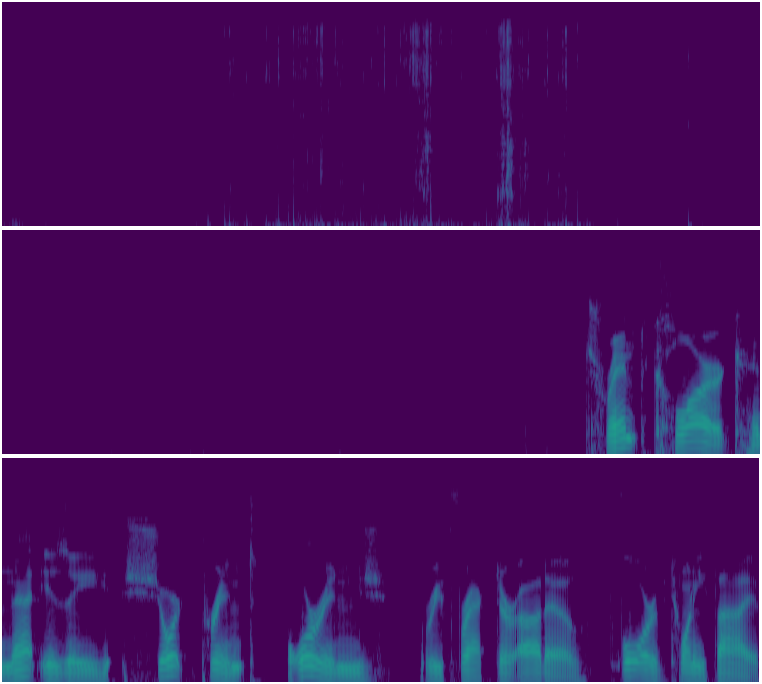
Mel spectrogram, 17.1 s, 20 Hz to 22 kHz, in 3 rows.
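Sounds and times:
wrapper tearing and crinkling: 0:01.4 - 0:04.7.

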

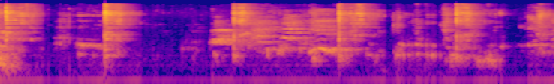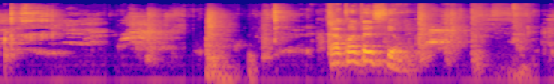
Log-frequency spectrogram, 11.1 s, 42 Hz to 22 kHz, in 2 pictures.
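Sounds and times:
metal spoon scraping glass bowl: 0:00.0 - 0:00.4, 0:03.4 - 0:03.8, 0:04.4 - 0:06.2
chewing: 0:03.4 - 0:06.2, 0:08.1 - 0:08.8.

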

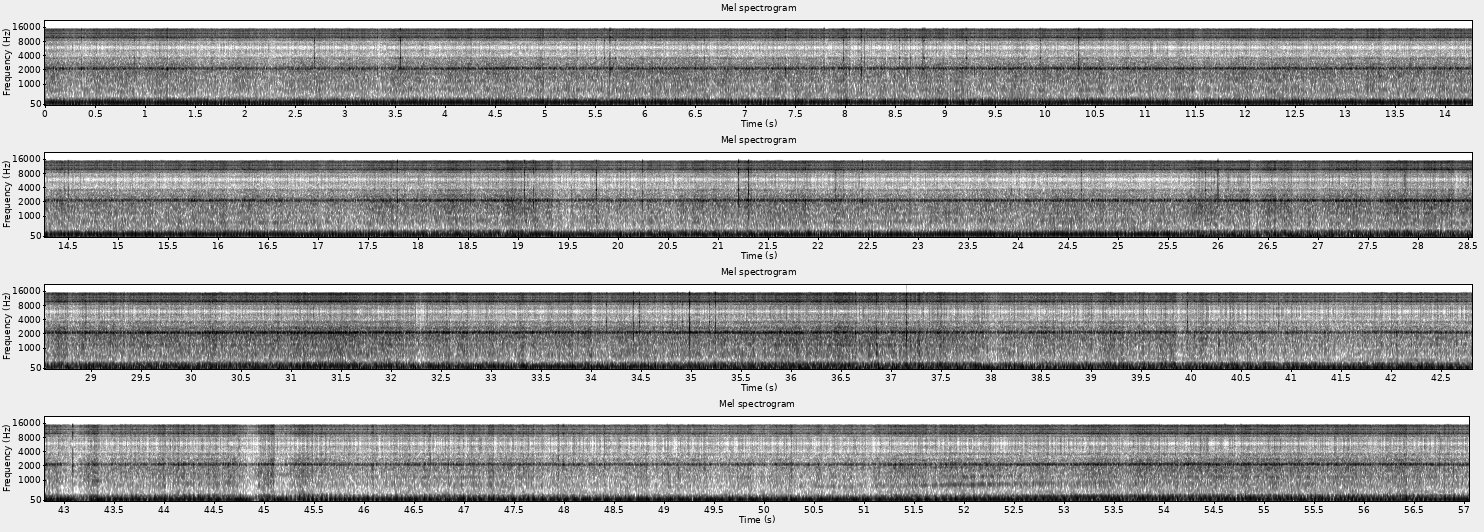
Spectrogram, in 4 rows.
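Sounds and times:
car engine at low revs: 0:00.0 - 0:57.0
road and wind noise: 0:00.0 - 0:57.0
steady high whine: 0:00.0 - 0:57.0.

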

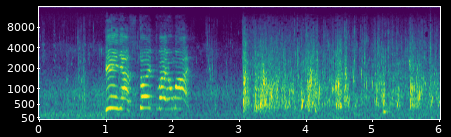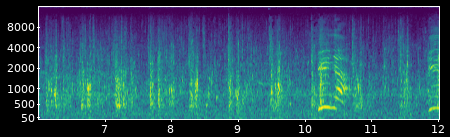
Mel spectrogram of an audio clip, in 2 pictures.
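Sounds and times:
swimming strokes splashing water: 0:02.4 - 0:12.0.

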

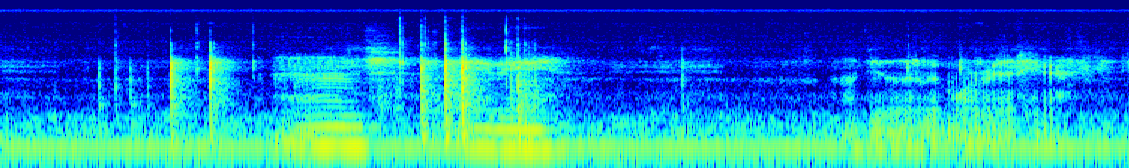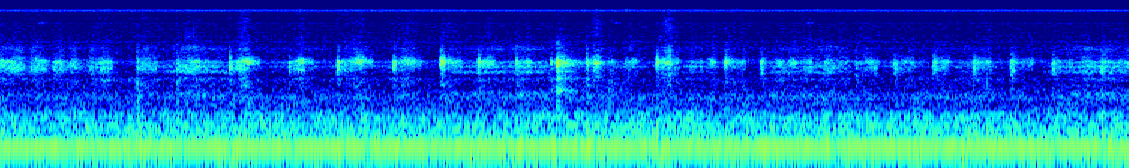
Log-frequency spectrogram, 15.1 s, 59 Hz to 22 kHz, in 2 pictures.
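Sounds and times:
steady low hum: 0:00.0 - 0:15.0
paintbrush strokes on canvas: 0:06.0 - 0:15.0.

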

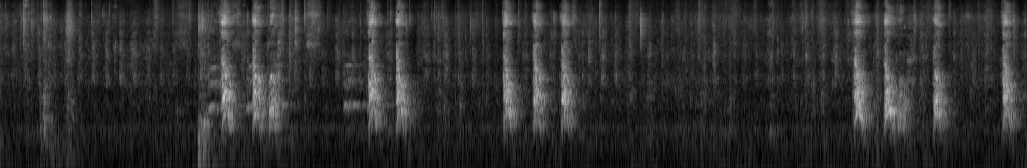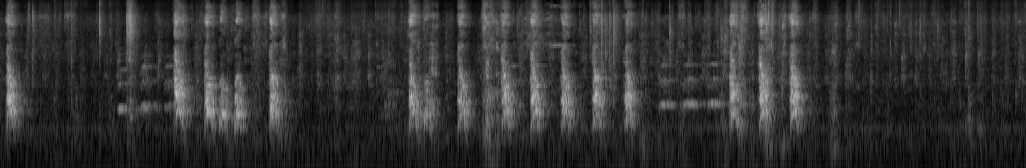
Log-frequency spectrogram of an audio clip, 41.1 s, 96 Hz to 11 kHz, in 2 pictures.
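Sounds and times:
dogs barking: 0:04.0 - 0:05.9, 0:06.8 - 0:08.5, 0:09.9 - 0:12.0, 0:16.9 - 0:21.4, 0:22.4 - 0:26.5, 0:28.1 - 0:37.0
dog whining: 0:30.4 - 0:32.2, 0:33.7 - 0:35.5.

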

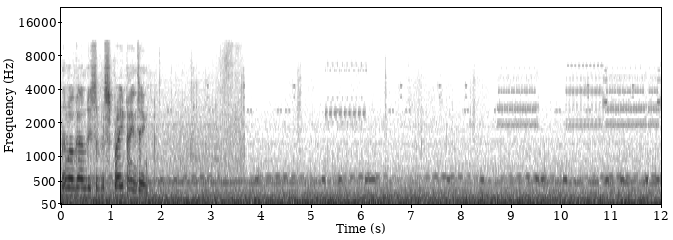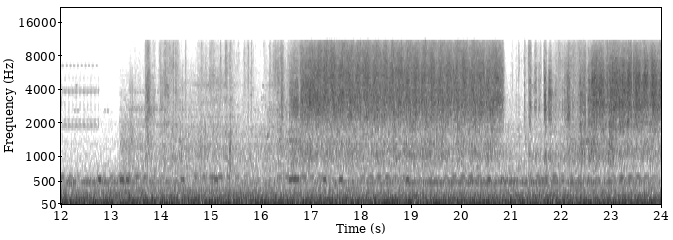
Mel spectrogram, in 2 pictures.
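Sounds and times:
sanding on abrasive paper: 0:16.2 - 0:24.0.

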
